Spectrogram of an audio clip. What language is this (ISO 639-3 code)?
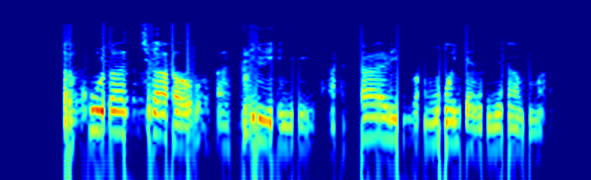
swa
